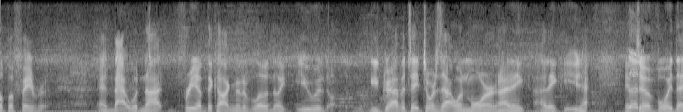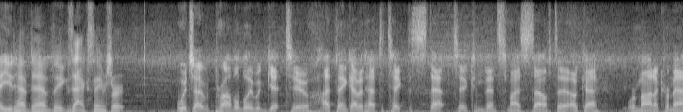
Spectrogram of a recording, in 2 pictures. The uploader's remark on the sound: Live From Row24 At CrossFit Sua Sponte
